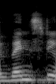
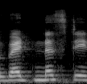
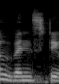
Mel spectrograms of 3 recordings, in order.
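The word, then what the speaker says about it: Wednesday: डब्ल्यू ई डी एन ई एस डी ए वाई, वेंसडे होता है, वेडनेसडे नहीं होता, वेंसडे होता है.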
